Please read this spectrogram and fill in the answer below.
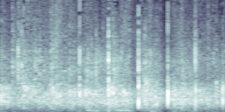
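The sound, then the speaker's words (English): Audience applause welcoming an author at a literary reading event: steady, dense clapping with a few sharper claps standing out, no voices over it. “The person who gave the applause.”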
